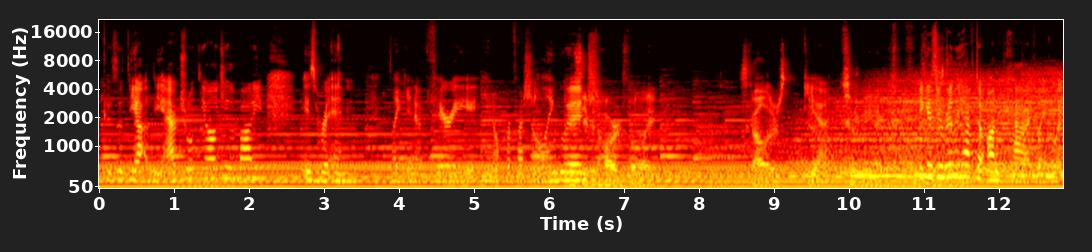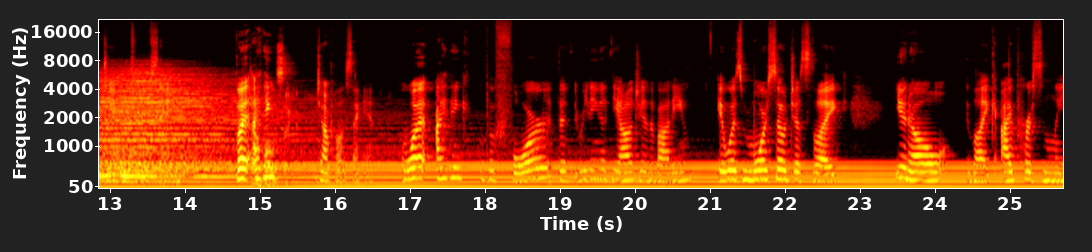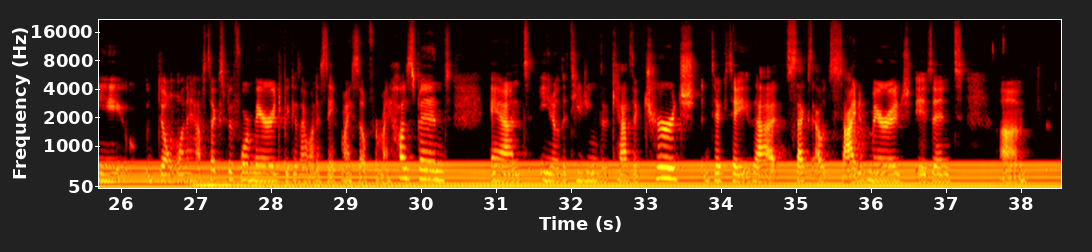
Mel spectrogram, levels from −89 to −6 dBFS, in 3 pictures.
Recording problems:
electrical hum; loud; throughout; 50 Hz, 8 dB below the speech
background music; loud; throughout; 2 dB below the speech

